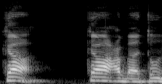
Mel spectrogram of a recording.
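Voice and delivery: کا then کعبۃ, the k stressed; sound then word. Shown as a demonstration. Teacher sounds out کعبۃ for the children. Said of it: "پہلی آواز حرف کاف کی آواز ہے".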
